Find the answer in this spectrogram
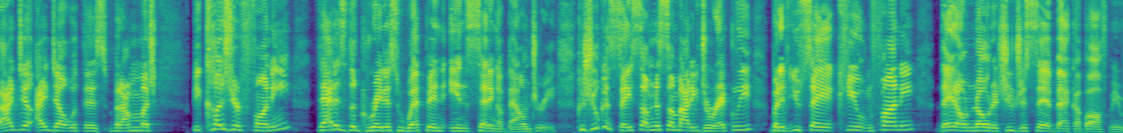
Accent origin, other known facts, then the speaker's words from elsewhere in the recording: Harlem, New York, United States; I grew up in Harlem. You know what I'm saying? I grew up in Harlem in the 80s, the 90s.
